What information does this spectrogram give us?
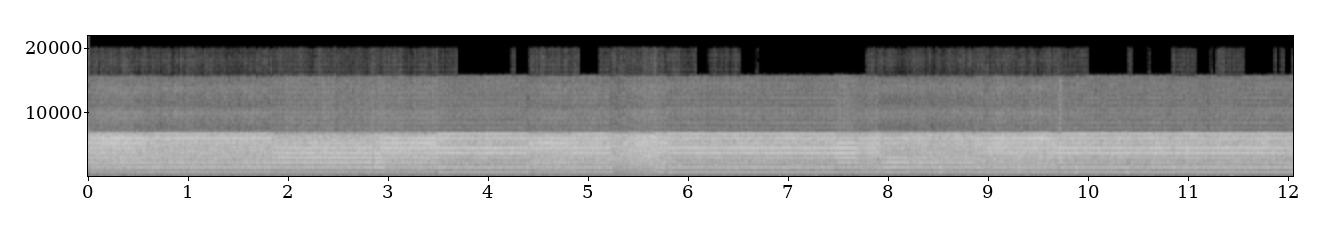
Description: The noise spans from about 15mhz right up to 21mhz, then just buzzzzz :(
